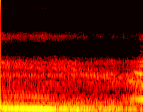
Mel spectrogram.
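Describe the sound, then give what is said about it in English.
A taxi's engine rumbles low and steady, easing off slightly as the car pulls up to a little white cottage and comes to a stop. “Driver, pull up to that little white cottage there behind that car that just rolled away.”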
